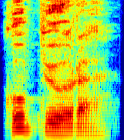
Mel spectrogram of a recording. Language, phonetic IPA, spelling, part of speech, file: Russian, [kʊˈpʲurə], купюра, noun, Ru-купюра.ogg
- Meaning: 1. banknote 2. cut, deletion (in a video or audio record, film, etc.)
